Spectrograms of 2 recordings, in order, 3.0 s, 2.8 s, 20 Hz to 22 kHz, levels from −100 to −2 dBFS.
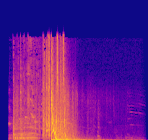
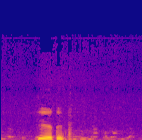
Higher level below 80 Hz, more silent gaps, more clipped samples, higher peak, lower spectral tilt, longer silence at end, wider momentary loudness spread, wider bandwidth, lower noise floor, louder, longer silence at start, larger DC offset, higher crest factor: first, -24 dBFS vs -58 dBFS; neither; neither; about the same, -4 dBFS vs -6 dBFS; second, -3 dB/octave vs -8.5 dB/octave; about the same, 1 s vs 1.05 s; second, 20 LU vs 25 LU; first, 17 kHz vs 5.8 kHz; about the same, -51 dBFS vs -52 dBFS; about the same, -17 LUFS vs -19 LUFS; second, 0.25 s vs 0.75 s; neither; about the same, 16 dB vs 18 dB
